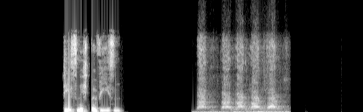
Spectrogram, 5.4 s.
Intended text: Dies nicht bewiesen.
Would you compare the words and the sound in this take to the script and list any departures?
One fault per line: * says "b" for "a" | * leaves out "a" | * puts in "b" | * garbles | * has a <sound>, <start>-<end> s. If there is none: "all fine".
* has a bark, 2.9-4.4 s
